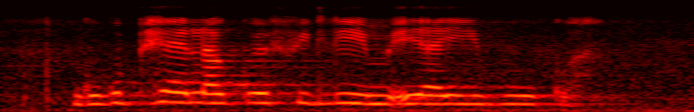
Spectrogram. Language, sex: Zulu, female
